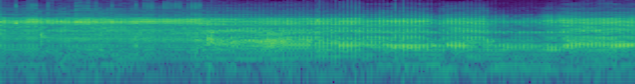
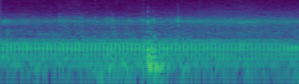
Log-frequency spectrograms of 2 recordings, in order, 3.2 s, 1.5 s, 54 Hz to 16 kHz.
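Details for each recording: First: Marina 200 aquarium air pump, screwed down and plugged in, giving a harsh steady high-pitched buzz even with cover on; diaphragm holder rattling against pump base, fixed by placing two cardboard pieces under it. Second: Marina 200 aquarium air pump after a noise fix (gaps sealed with super glue, cardboard cushioning against vibration, screwed down): soft steady low buzz, barely audible, no rattle. Normal quiet running.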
